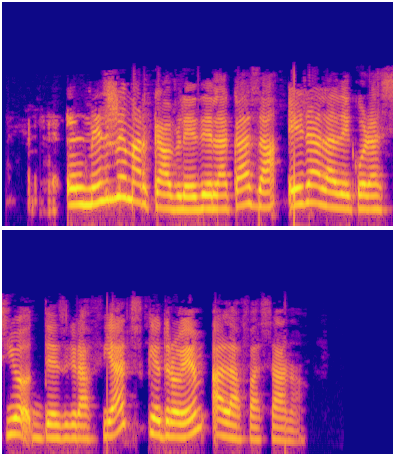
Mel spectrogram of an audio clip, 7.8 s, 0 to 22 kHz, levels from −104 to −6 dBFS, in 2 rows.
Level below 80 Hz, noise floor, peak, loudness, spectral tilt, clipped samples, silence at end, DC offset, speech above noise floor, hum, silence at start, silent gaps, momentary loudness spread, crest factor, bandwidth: -56 dBFS; -37 dBFS; -2 dBFS; -14 LUFS; -5.5 dB/octave; under 0.1%; 0.95 s; under 0.1%; 23 dB; none; 0.45 s; none; 8 LU; 14 dB; 7.4 kHz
